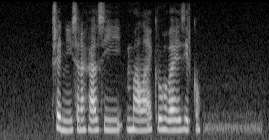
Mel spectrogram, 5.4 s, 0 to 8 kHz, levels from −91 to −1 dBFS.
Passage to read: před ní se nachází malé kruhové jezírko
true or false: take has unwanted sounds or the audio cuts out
false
